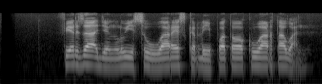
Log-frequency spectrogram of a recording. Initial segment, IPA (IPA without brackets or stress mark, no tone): f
